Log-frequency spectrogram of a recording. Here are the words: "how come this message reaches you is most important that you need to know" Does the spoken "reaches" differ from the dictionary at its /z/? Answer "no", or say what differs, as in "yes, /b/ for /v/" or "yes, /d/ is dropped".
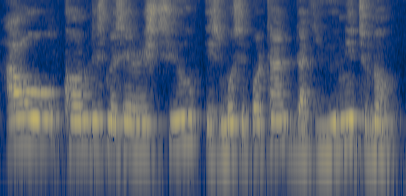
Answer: yes, /z/ is dropped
